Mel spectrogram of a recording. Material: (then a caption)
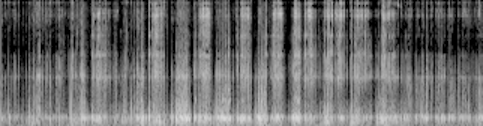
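Glass. Long nails tap and scratch fast and aggressively on a clear, textured glass cup held hollow over a microphone. The result is a dense, irregular run of quick clicks and scrapes over a steady hollow, boomy resonance, with bright crackling texture on top.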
